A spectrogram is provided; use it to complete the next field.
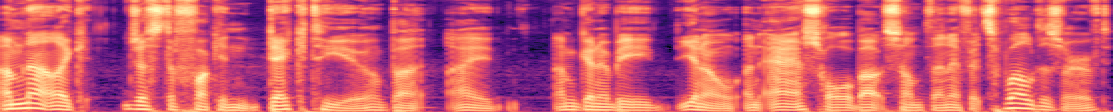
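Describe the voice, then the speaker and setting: At a moderate pace, a man is speaking. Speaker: podcast host. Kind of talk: casual monologue podcast. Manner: rambling with many fillers; halting with self-corrections.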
